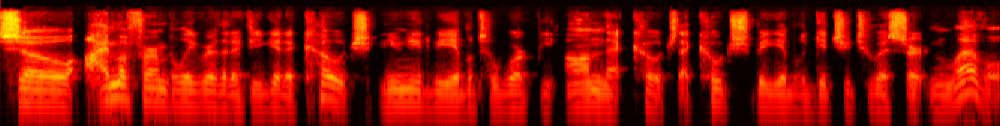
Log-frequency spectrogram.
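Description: Speaking very fast in an enthusiastic, animated tone, a man with a fairly low pitch comes through a dry, close sound with no echo and a quiet background. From Texas. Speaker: business owner and podcaster. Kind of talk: casual interview chat.

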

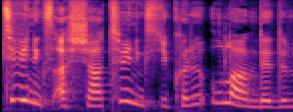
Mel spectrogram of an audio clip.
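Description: Animated in tone, a woman speaks at a moderate pace in a dry, close sound with no echo. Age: 20s. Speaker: podcaster. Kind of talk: casual monologue.

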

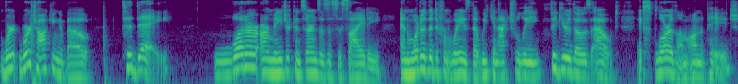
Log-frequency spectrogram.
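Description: A woman with a Canadian accent and a normal speaking voice, fairly low in pitch, with ordinary pitch variation and a moderate pace. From small-town Canada. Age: 40s. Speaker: literature professor. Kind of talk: interview.

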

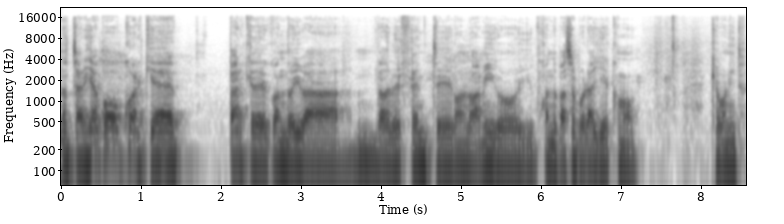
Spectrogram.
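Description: At a fairly slow pace, a man speaks at a medium pitch with very even loudness and monotone, flat intonation. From Spain, Granada. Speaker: musician and producer. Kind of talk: casual chat.

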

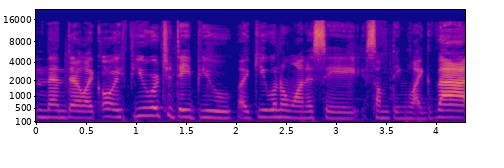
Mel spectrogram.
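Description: A woman speaks at a moderate pace in a plain, everyday voice with a medium pitch. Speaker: K-pop YouTuber. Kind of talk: casual chat.

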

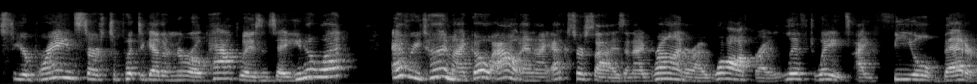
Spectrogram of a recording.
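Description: A woman's fairly high voice at a moderate pace, with very wide pitch swings and big swings in loudness. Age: 40s. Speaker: personal trainer and life coach. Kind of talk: interview.

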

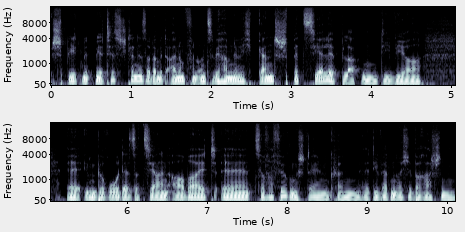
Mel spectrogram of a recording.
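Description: On a very clean recording with a silent background, a man speaks at fairly low pitch in a dark, mellow tone with ordinary pitch variation. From southern Germany. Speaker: school social worker. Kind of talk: interview. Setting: school basement studio.

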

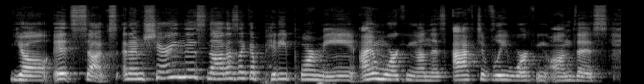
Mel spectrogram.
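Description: With an unremarkable speaking voice, a woman talks at a fairly quick pace with hardly any pauses, using a fairly high pitch and lively intonation. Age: 30s. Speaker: podcast host. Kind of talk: casual monologue. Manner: casual with fillers.

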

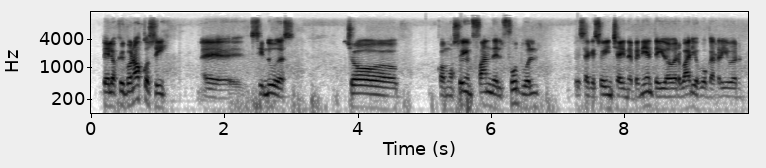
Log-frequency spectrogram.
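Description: A man speaks in an Argentine accent with fairly even intonation. His pace is fairly slow, with long, frequent pauses. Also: medium pitch for a man. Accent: Argentine accent, noticeable. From Argentina. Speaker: sports journalist and analyst. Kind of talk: casual interview chat.

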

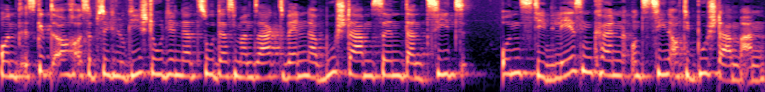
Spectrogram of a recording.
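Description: Over noticeable background noise and audible room echo, a woman talks at a moderate pace with fairly even intonation and a fairly high pitch. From Baden-Baden, southwest Germany. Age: 20s. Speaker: startup founder, speech therapist. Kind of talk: podcast interview.

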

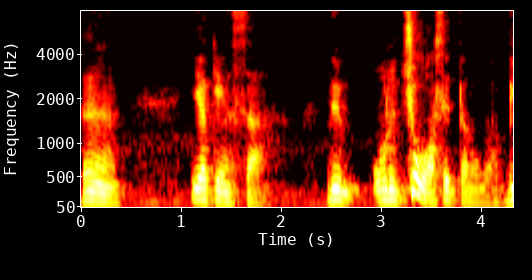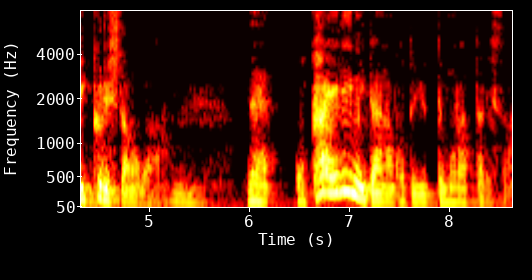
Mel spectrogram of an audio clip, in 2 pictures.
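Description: Long pauses come often. The pace is moderate. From Fukuoka, Japan. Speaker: podcast host, basketball player. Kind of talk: casual chat. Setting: apparel shop used as studio.

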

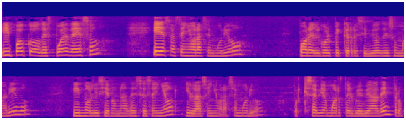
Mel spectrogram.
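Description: Pausing long and often, a woman speaks at a moderate pace and medium pitch with ordinary pitch variation. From Mexico, Guerrero (Ayutla de los Libres). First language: Me'phaa (Tlapanec) (speaking Spanish). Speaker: human rights activist. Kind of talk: testimony.

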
